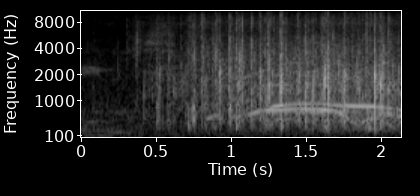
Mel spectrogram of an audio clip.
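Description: Applause rises from a crowd at an outdoor pride flag raising in Danvers for a judge, building from quiet into steady clapping over a couple of seconds, with voices mixed in.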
